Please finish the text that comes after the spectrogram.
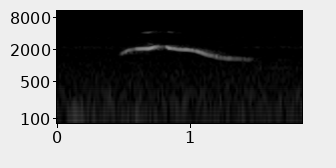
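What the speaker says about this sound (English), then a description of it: "Harry let out a low whistle" A person whistles one short gliding note that rises slightly and then slides down, close and fairly soft against near silence.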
